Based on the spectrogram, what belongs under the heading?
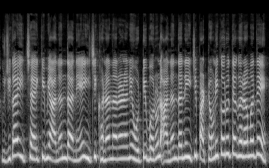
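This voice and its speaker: A woman's voice: sits high, a little fast, lightly acted. A woman voicing an angry, protective middle-aged mother who scolds in an exasperated way.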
